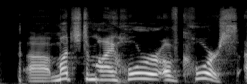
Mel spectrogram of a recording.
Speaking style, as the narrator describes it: I yelled

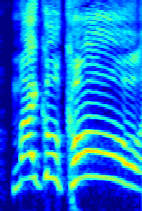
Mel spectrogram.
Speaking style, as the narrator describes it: One guy screamed out one guy screamed out for no reason

